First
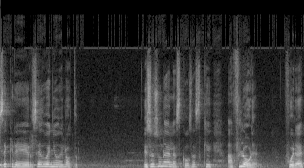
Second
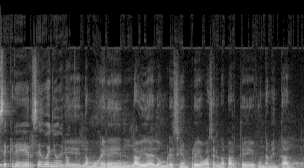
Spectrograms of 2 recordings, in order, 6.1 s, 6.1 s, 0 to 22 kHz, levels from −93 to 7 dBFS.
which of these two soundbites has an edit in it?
second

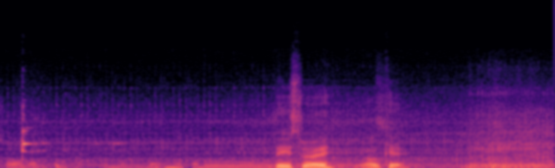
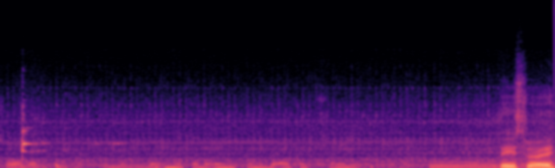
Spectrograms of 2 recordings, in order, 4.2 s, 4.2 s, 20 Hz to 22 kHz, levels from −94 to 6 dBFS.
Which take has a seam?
first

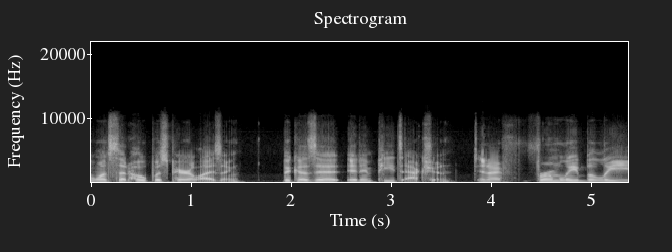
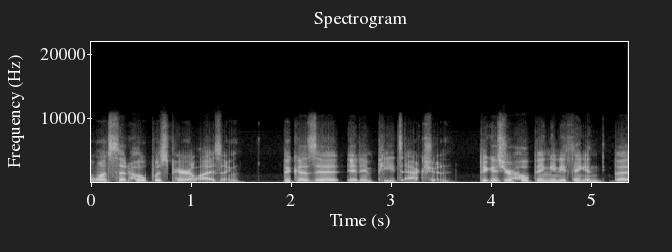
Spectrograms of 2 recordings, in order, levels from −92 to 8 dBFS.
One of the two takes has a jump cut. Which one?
first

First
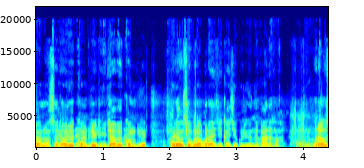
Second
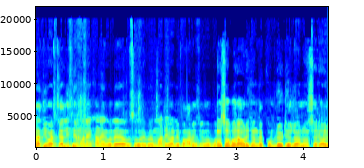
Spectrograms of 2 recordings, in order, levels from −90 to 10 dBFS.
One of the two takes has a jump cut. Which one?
second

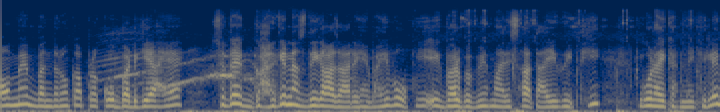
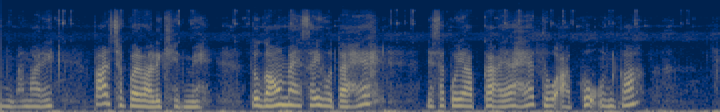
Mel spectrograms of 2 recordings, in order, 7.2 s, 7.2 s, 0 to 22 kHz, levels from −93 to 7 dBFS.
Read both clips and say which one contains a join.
first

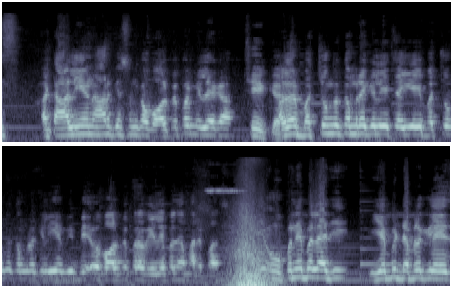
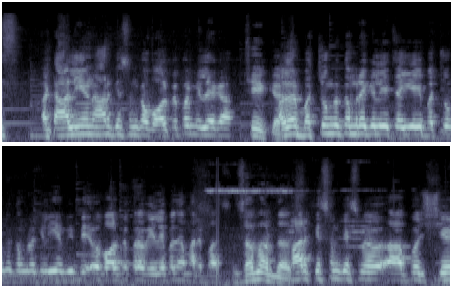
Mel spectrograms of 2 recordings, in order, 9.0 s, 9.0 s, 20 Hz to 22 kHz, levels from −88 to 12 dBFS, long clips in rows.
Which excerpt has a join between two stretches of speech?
first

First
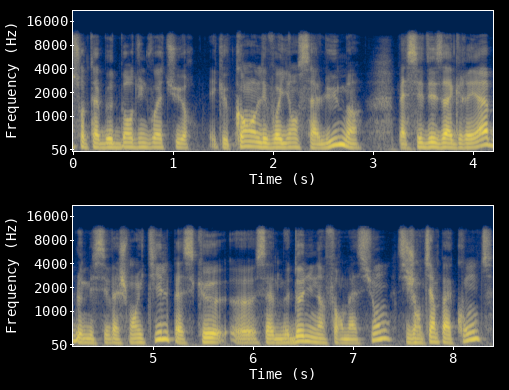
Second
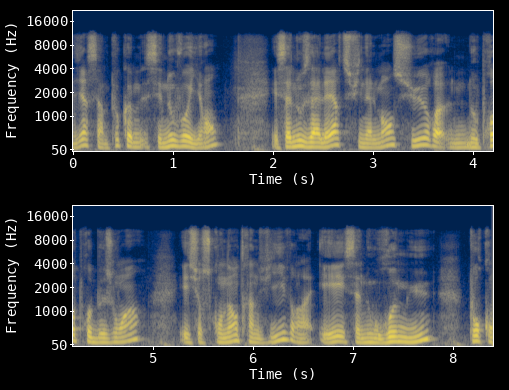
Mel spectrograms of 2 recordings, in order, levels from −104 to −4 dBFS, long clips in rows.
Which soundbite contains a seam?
first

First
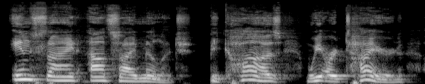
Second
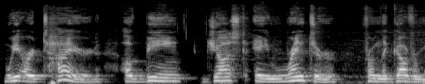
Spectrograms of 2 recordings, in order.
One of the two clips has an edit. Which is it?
first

